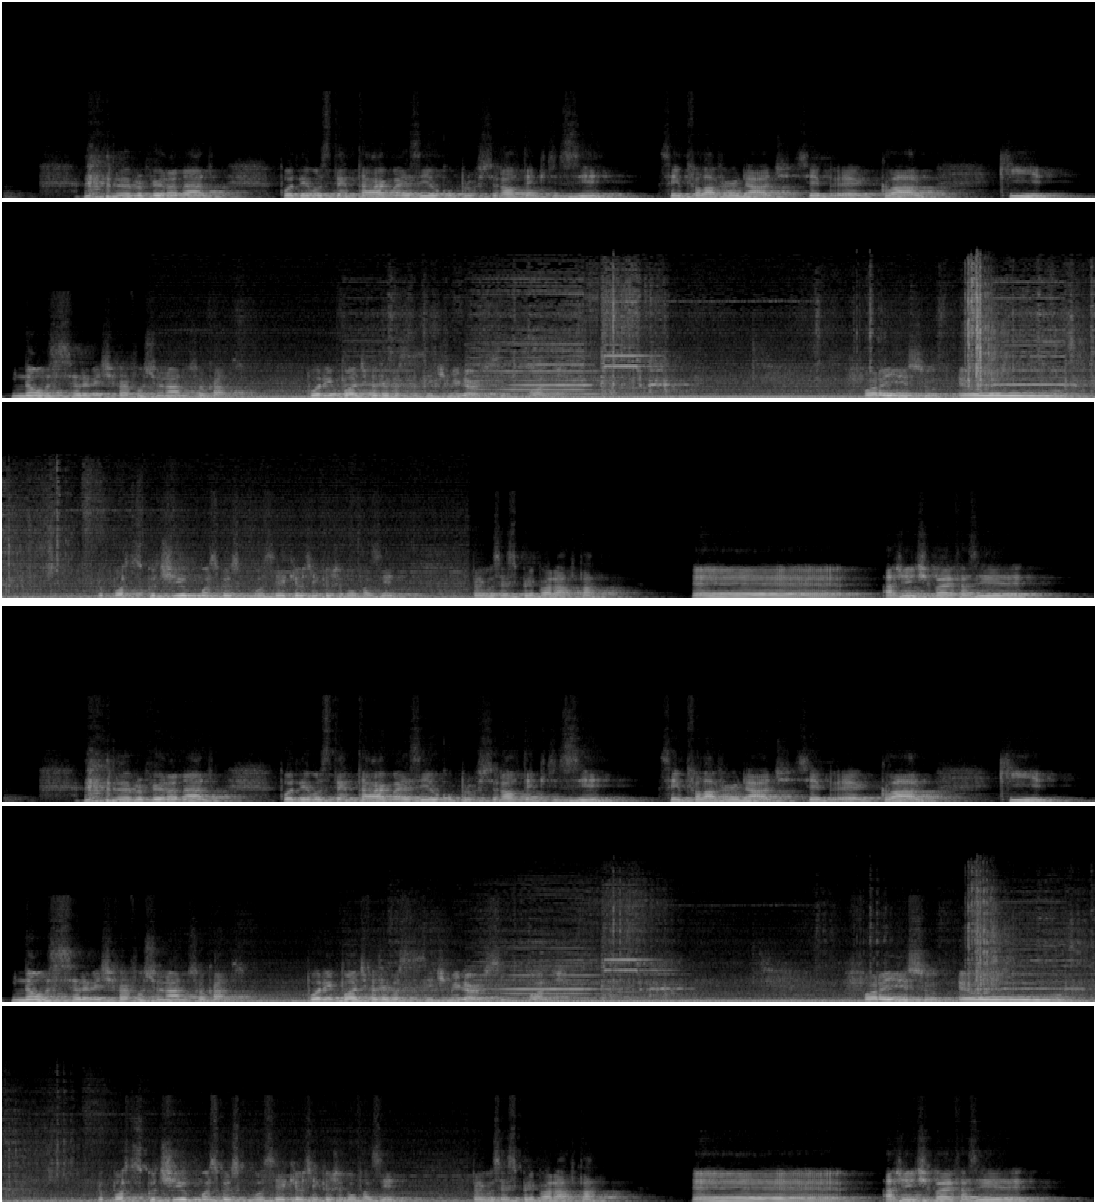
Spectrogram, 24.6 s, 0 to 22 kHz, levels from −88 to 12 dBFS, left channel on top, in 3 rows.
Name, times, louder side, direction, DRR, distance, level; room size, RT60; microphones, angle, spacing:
voice 1, 0.6-4.5 5.0-6.9 7.5-7.9 8.3-10.0 10.5-12.4 14.0-14.1 14.5-16.2 17.1-19.4 19.9-20.9 21.6-24.1, equal, 10° right, 4 dB, 3.1 m, -29 dB
sound 1, 9.3-19.9, left 2 dB, 50° left, 7.6 m, -38 dB
27.0 x 19.5 x 9.0 m, 0.68 s
head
